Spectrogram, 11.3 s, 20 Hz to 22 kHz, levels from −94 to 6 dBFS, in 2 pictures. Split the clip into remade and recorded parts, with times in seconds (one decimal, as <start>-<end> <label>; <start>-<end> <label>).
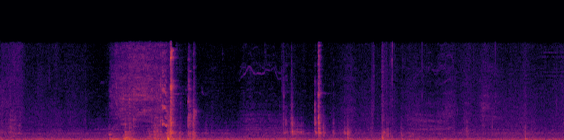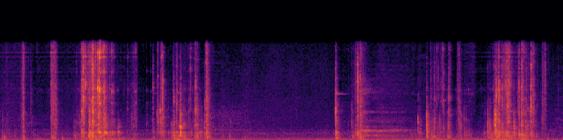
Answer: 0.0-5.4 recorded; 5.4-7.0 remade; 7.0-10.3 recorded; 10.3-10.9 remade; 10.9-11.3 recorded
